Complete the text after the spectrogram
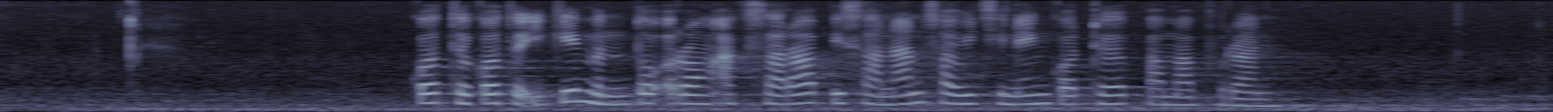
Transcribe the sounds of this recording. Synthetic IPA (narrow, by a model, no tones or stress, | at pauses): kɔd̪̥ɔ̤kɔd̪̥ɔ̤ʔikimənt̪ʊ̰ʔrɔŋʔa̰ksaɾapisanansawid̥ʒ̥i̤nɪŋkɔɖ̪̥ɔ̤pamab̥ṳɾan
